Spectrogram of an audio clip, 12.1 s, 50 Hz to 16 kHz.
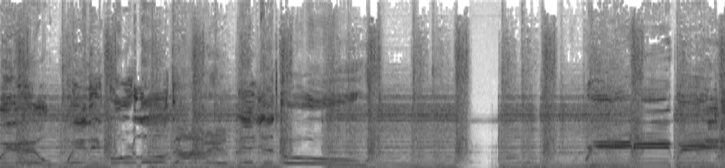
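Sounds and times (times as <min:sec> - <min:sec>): instrumental hard rock: 0:00.0 - 0:12.0.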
